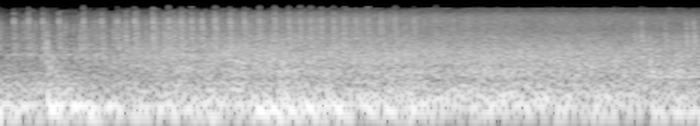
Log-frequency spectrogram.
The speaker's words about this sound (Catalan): Hi ha un so que és molt específic, que diem nosaltres, l'estela del vaixell, no? La fricció que fa el casc del barco amb el mar, no? Pues aquest soroll de com el vaixell va obrint-se camí a través de les onades, a través del mar, no?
